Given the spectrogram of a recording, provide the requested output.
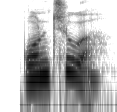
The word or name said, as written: rundtur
